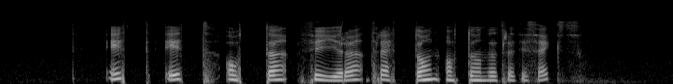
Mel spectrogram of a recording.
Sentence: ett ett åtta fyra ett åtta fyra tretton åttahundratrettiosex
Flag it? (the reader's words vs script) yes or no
yes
